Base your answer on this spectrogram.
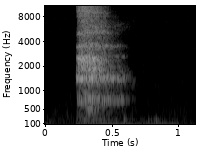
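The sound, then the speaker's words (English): A single big, deep breath drawn in sharply, a short airy inhale that fades quickly into quiet. “Then just take a big deep breath.”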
